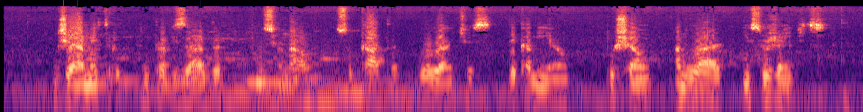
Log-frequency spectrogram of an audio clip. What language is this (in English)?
Portuguese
